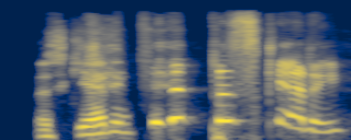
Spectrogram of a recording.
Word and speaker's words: Muschietti: How do you say it? Muschietti? – Muschietti. – S-C-H. And it's Italian, so it must be Muschietti.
